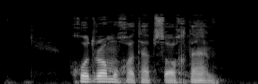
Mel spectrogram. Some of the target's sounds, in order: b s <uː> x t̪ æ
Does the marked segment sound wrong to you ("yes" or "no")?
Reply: yes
